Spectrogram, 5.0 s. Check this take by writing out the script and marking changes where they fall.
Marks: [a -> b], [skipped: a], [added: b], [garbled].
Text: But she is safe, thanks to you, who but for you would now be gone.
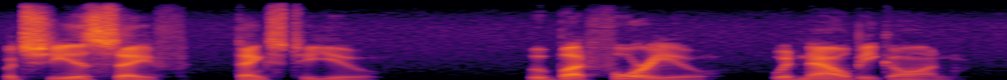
But she is safe, thanks to you, who but for you would now be gone.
